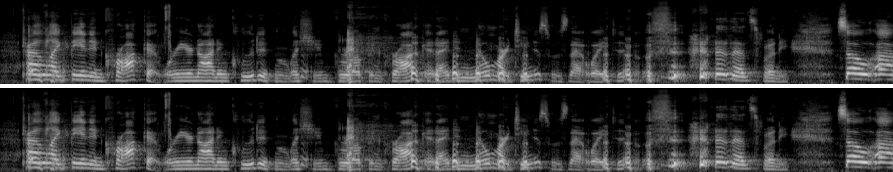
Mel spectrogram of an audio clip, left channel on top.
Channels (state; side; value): identical; both; correlation 1.00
